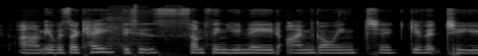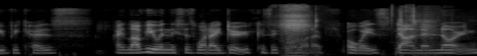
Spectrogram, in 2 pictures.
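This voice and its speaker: Someone with an Australian accent speaks at a moderate pace in a monotone, flat intonation. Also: woman, fairly low pitch for a woman. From Australia, Vietnamese background. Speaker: caller. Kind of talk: call-in question.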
